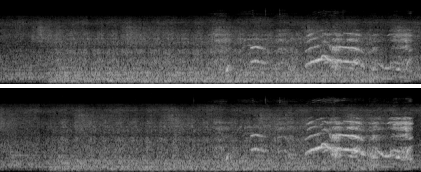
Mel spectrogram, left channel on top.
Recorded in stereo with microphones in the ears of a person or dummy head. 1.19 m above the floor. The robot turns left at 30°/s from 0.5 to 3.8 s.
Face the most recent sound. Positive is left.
turn(degrees=-30)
